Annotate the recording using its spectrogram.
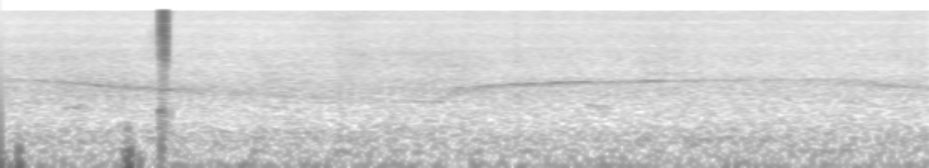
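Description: A faint siren wailing, its pitch slowly falling, rising and falling again, over a low rumble. A single sharp click comes about a second in.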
